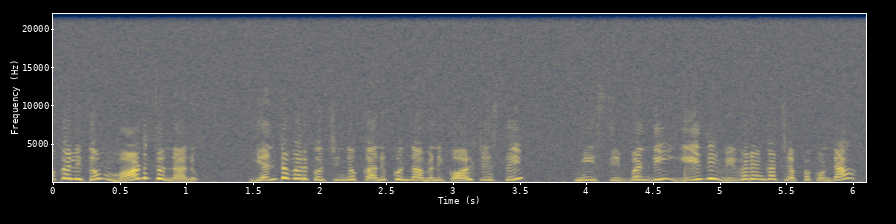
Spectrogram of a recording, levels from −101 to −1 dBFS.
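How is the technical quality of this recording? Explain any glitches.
The technical quality is poor, with two faults in the speech. Low bit depth with dither runs throughout, and a single loud pop interrupts it near the end.

Low bit depth with dither, throughout: too few bits cause rounding, and dither turns that error into a steady, even hiss about 20 dB below the speech, which fits a 7-bit signal.

Loud pop, 4.74 to 4.76 s: a single sharp pop peaks roughly 5 dB above the speech, which continues underneath. The pop is likely from a sudden voltage pulse such as a switch or static discharge.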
